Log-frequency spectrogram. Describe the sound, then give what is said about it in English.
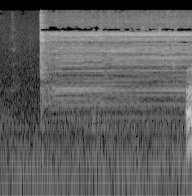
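Electric hair clippers switch on abruptly and buzz steadily with a bright, harmonic-rich whine, rising slightly louder and rougher right at the end. “It's like a little tiny chainsaw.”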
